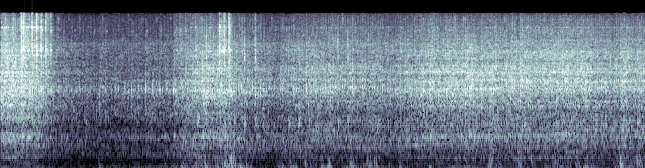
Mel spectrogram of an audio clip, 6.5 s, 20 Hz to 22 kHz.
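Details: Audi 1.8T (AEB engine) at idle: light metallic clicking ticks over an uneven idle with some hiss; cause unknown.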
